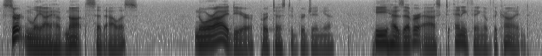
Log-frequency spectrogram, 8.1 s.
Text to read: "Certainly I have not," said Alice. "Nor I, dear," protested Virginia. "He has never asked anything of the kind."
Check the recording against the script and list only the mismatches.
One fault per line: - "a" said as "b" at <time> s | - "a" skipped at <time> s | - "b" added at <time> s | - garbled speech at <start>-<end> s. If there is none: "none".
- "never" said as "ever" at 6.1 s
